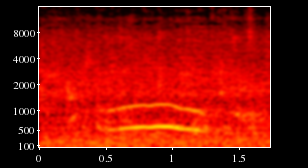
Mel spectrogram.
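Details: Pet African grey parrot giving a single smooth arched whistle, rising then falling, lasting under a second over a quiet room background.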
